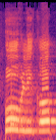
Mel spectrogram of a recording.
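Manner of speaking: "Público" stressed on PÚ; high, loud first syllable in "Público". Shown as a demonstration. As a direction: hit the start of "Público". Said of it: "El acento señala a la mayor fuerza de voz".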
